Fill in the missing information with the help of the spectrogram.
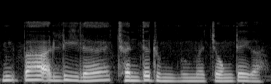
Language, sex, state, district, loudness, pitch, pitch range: Wancho, female, Arunachal Pradesh, Longding, -18 LUFS, 175 Hz, 155-195 Hz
